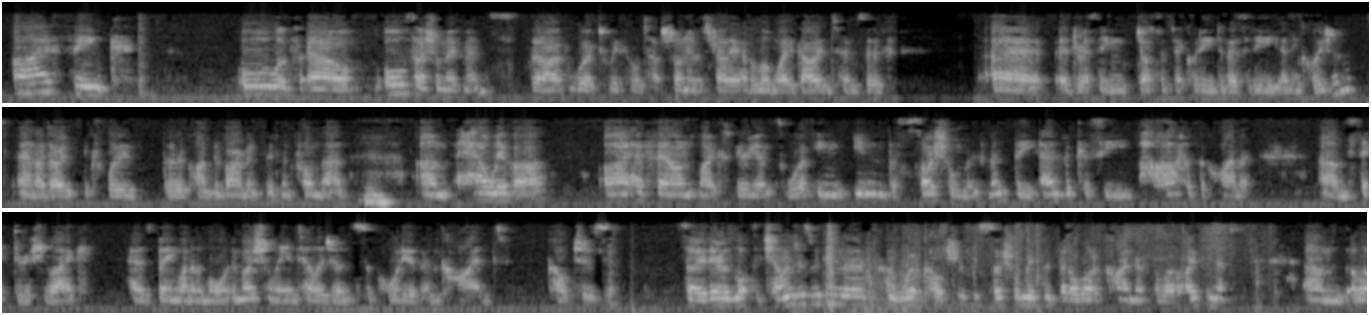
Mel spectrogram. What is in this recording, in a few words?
Interview; Women In Environment Movement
